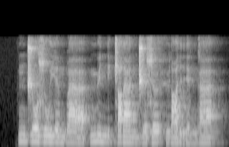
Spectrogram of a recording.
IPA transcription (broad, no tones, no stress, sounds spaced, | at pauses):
n d͡ʒ o z u j e m b æ | m y nʲ o c ɑ ɾ æ n d͡ʒ ø z ø h y ɾ ɑ rʲ æ ŋ ɡ æ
